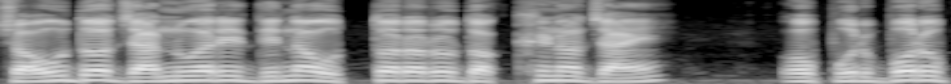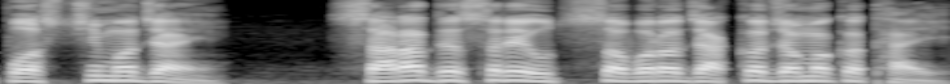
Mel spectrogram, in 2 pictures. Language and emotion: Odia, neutral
